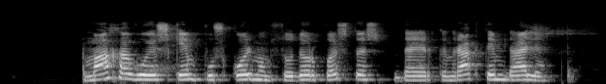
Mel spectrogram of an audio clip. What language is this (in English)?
Mari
